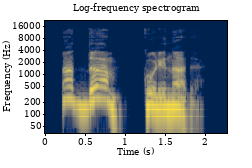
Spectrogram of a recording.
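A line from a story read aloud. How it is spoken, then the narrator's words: Lazy drawl. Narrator (Russian): лениво промолвила Параша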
